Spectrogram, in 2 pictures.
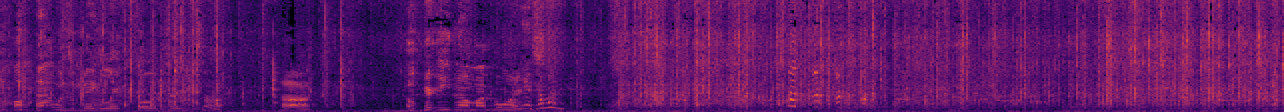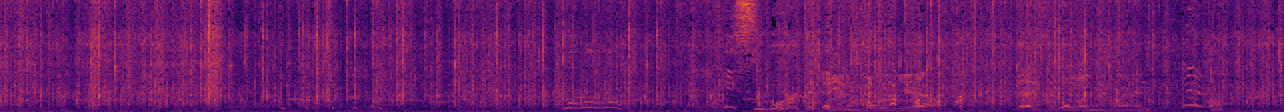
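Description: Plastic pieces clatter and rattle as a dog noses at a toy.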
